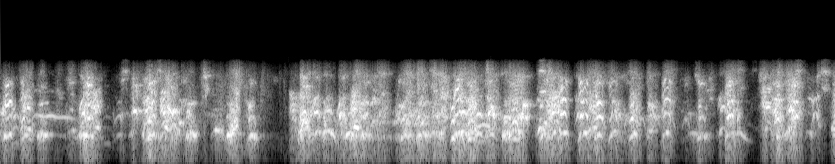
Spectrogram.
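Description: A large pack of penned dogs barking over one another, many short overlapping calls with a brief pause about three and a half seconds in.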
